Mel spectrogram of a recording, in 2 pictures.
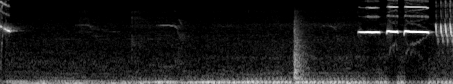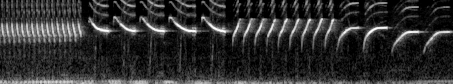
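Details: Canary song with a long 'cuit cuit' phrase, used as a master recording to train young canaries. After quiet, noisy seconds, a loud buzzy trill gives way to rapid, sharply sweeping whistled notes repeated several times a second.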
